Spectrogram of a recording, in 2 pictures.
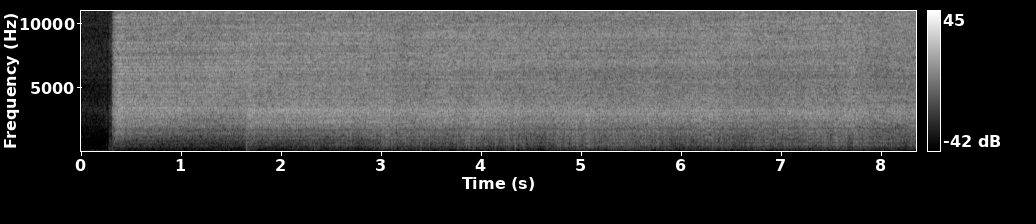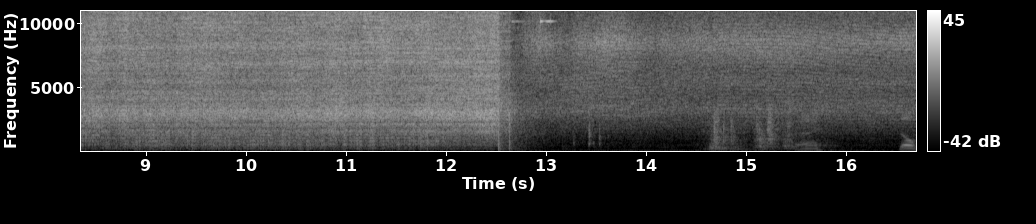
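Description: Hypertherm Powermax45 XP plasma torch cutting 3/8-inch metal plate: a loud, steady hiss that starts suddenly and runs for about twelve seconds. The arc then shuts off and a softer hiss of air carries on.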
